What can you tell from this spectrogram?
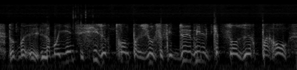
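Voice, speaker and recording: This man's pitch swings very widely as he talks at a medium pace. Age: 60s. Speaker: comedian. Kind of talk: radio interview. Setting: phone call. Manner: animated.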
